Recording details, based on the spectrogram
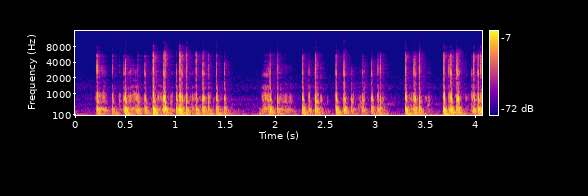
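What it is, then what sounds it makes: Fingernail taps on a hard plastic microphone housing. Long nails on both hands rapidly tap the top edge of the black hard housing of a 3Dio binaural microphone, near its silicone ears. The crisp, clicky taps come in quick dense bursts with short pauses between them. Each tap is dry and dies away almost at once.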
